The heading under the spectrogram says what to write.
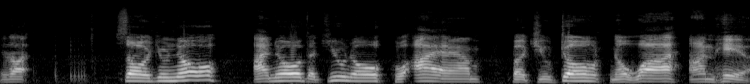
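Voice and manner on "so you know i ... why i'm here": booming, slow wrestler promo voice. Retelling a wrestler's ring speech after an interrupted match: Scott Hall impression. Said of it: "gotta do the Scott Hall thing properly".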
